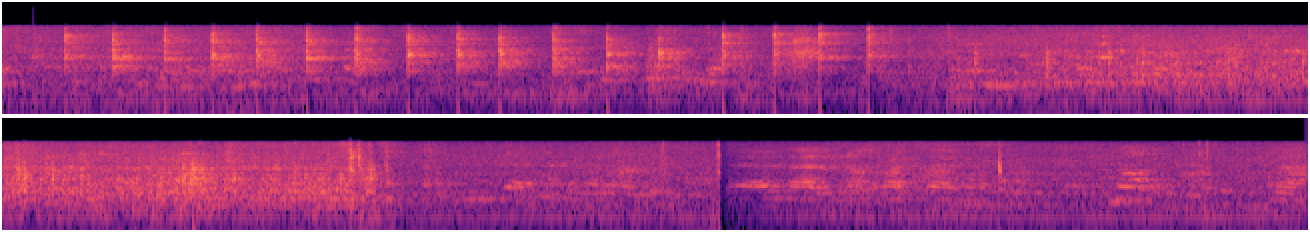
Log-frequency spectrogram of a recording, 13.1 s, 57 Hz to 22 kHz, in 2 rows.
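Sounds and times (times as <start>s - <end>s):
model carriage wheels rattling on track: 4.8s - 8.5s.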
